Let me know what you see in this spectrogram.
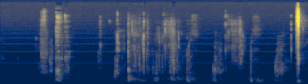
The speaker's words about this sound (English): That was a ginormous gulp there. I love you some orange juice, man.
